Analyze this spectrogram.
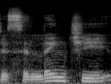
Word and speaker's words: excelente: the word xícara, and whenever a word has an X followed by a C, like the word excelente, these 2 letters will have the S sound.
